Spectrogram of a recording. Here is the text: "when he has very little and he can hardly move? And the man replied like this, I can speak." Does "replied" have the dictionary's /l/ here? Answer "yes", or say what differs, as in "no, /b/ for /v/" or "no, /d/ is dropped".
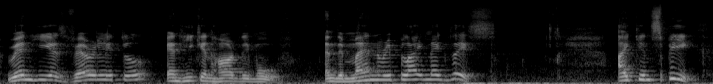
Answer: yes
